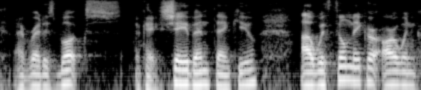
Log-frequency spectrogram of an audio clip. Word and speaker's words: Chabon: Chabon. Okay, there we go. I've heard him speak. I've read his books. Okay, Chabon, thank you.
